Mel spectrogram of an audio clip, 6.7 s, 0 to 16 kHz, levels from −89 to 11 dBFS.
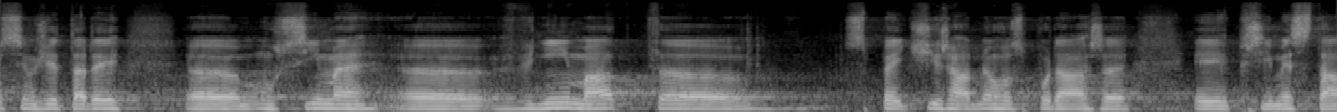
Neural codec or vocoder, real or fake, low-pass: vocoder, 48 kHz, 128 mel bands, Vocos; fake; 14.4 kHz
